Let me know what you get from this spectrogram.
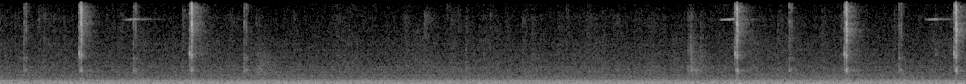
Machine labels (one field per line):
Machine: valve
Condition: abnormal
